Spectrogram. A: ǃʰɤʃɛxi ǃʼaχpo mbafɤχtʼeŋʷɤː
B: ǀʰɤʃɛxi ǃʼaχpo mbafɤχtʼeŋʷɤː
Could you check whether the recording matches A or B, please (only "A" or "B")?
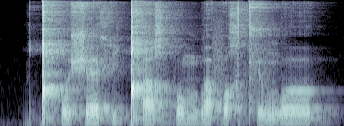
A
